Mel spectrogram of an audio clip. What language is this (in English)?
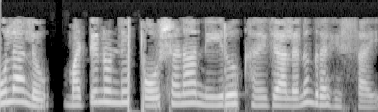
Telugu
